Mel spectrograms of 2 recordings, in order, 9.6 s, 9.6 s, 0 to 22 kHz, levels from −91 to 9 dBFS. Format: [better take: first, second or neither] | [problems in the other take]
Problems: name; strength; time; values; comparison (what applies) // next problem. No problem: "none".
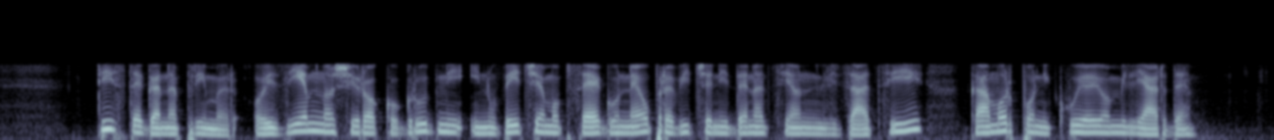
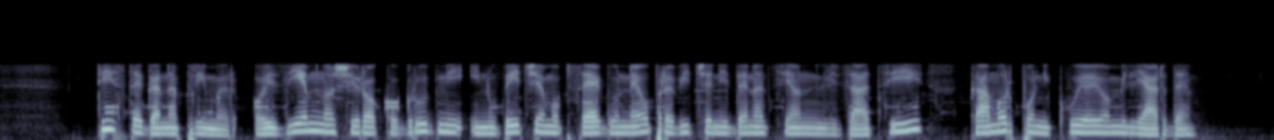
first | noise reduction (neural mask model DeepFilterNet 3)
